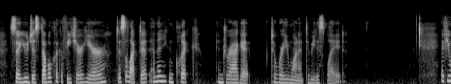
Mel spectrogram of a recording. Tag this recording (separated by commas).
Speech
